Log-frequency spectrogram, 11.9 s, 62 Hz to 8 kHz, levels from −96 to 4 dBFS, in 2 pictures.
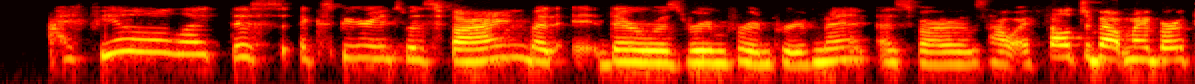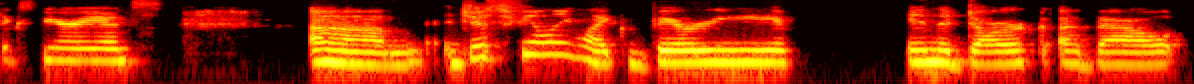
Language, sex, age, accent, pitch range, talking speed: English, female, 20-39, American, 205-235 Hz, 160 wpm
